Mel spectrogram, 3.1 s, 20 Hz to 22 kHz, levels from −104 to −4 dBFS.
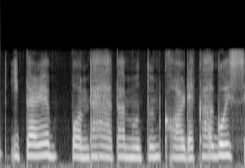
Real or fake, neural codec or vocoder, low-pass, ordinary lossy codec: fake; autoencoder, 22.05 kHz, a latent of 192 numbers a frame, VITS, trained on many speakers; 7.2 kHz; none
